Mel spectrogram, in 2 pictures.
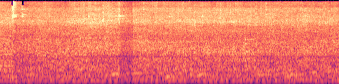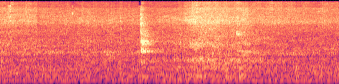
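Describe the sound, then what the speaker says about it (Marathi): Coriander-cumin powder and a spoonful of turmeric being sautéed in oil for a spicy mutton curry give a steady, even sizzle and frying hiss, with a couple of brief sharper stirring knocks. A person talks over the frying. "धने जिऱ्याची पावडर घालते चमचाभर हळद घालते चांगलं परतू देते मी"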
